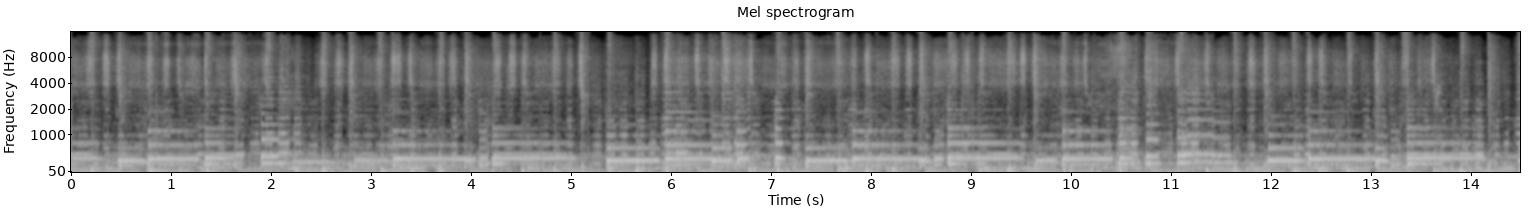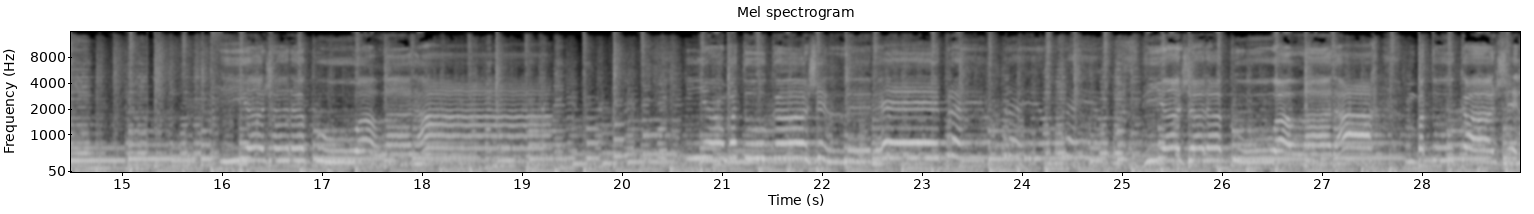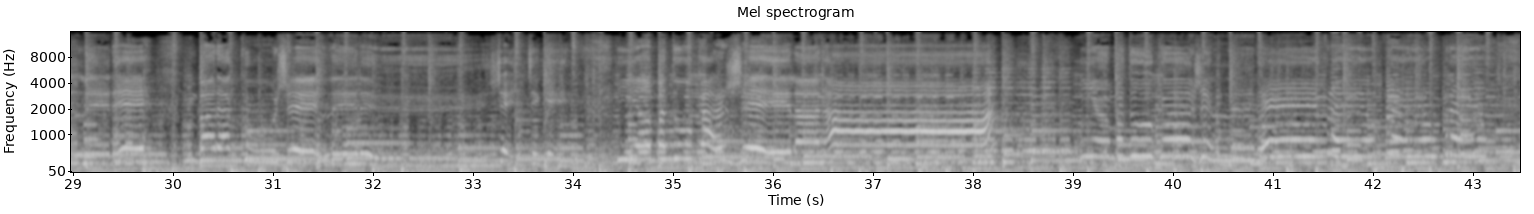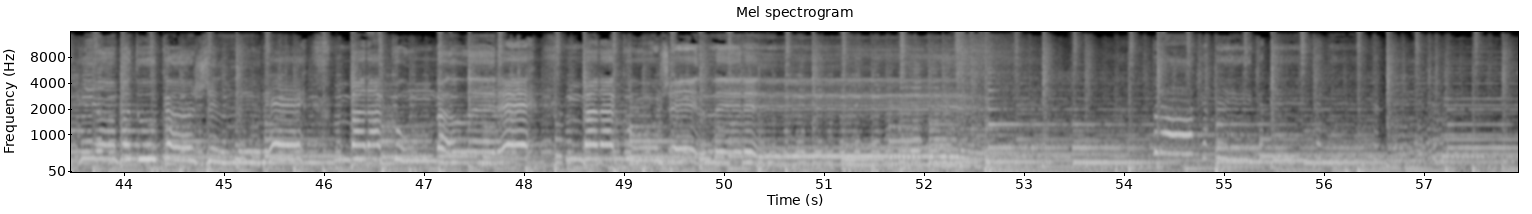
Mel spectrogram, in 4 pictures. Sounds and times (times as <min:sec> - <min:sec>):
Music: 0:00.0 - 0:57.9.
